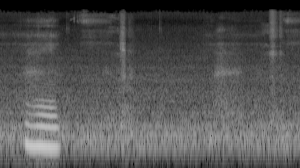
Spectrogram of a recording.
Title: Louie Snoring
